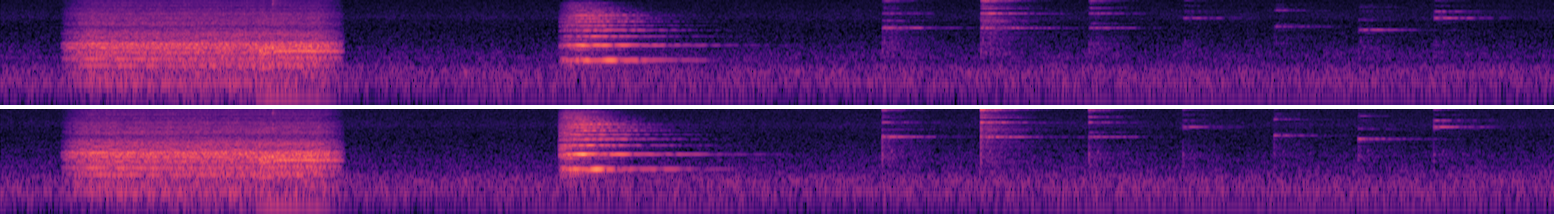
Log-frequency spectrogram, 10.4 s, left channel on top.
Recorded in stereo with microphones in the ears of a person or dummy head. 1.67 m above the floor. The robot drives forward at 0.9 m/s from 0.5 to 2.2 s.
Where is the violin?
60° right (ahead or behind), 0.7 m.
